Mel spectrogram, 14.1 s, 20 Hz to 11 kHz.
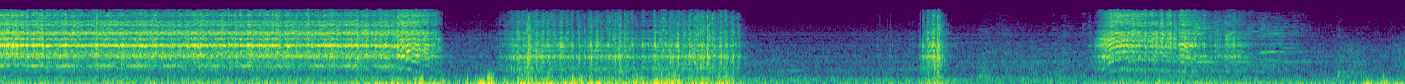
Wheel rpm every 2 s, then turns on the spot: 170, 150, 40, 20, 10, 50, 20.
4-8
